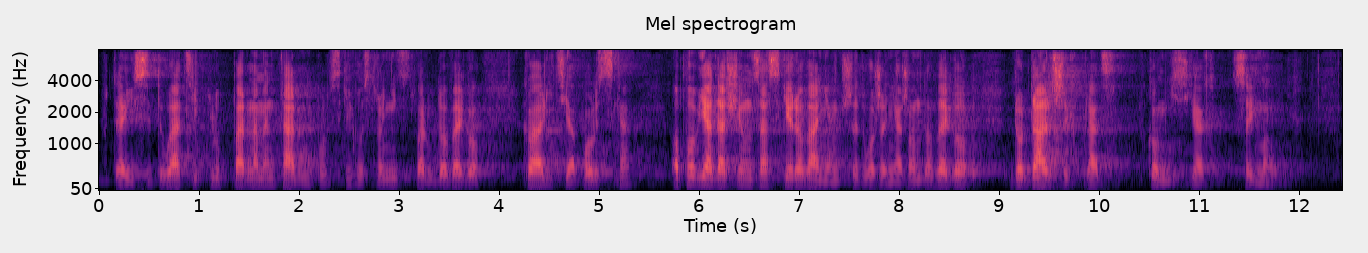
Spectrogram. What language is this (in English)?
Polish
